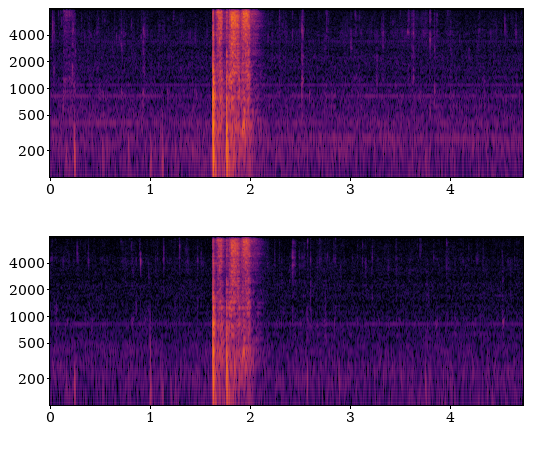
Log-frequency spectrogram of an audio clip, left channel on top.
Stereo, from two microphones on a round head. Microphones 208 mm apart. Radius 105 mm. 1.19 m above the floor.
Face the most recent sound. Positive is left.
turn(degrees=15)  # may be behind; listen again after turning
